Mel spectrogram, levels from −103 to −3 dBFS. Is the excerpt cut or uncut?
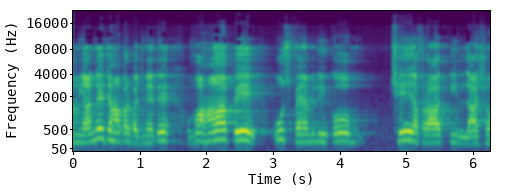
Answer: uncut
